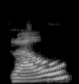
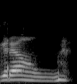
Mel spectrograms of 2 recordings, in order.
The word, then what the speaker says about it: Grão: Grau? That's fine. Yes, that's a hard one to pronounce. It's Grão. But Grau is fine.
